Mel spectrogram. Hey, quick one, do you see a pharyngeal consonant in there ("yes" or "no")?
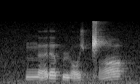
no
